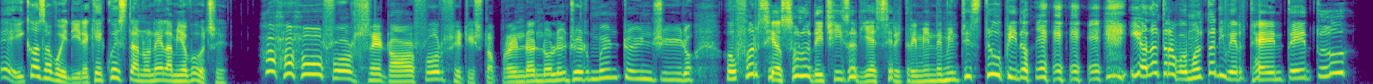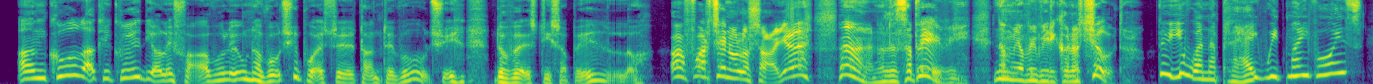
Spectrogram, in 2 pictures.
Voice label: italian male character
